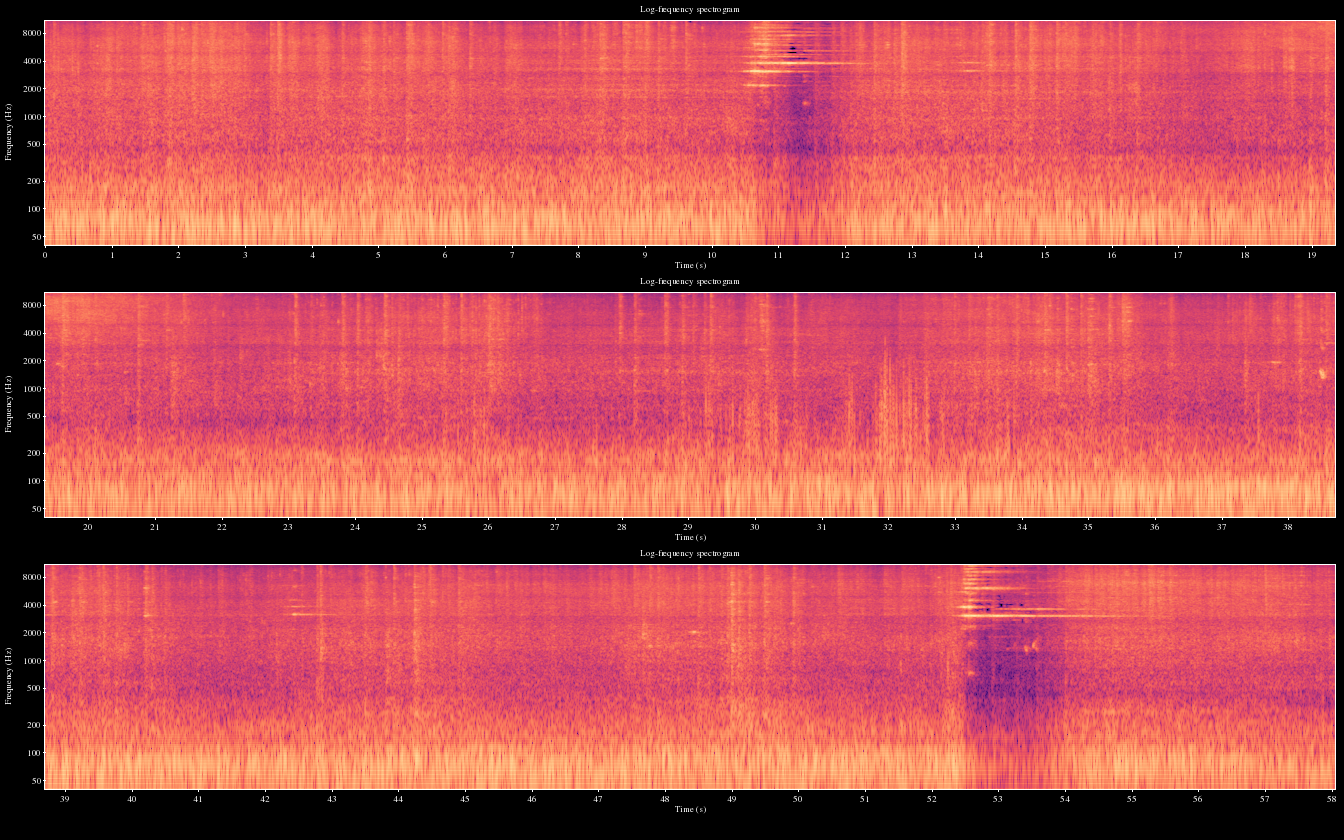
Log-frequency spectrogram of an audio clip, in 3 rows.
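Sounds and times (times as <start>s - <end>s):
steel wheels rumbling on rail: 0.0s - 58.0s
wheels clicking over rail joints: 0.0s - 58.0s
high-pitched squeal: 10.4s - 12.3s, 52.3s - 55.4s.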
